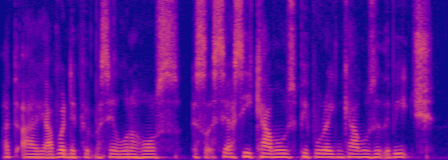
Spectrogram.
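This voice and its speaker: A young woman with a Scottish accent, co-hosting a comedy podcast and reading out listener questions, chatty and quick to laugh. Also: low voice, flat delivery, a little mellow. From Scotland. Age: young adult. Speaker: co-host.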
